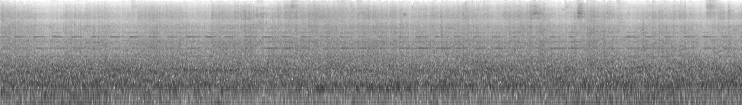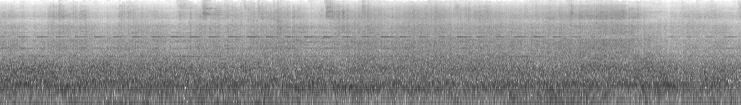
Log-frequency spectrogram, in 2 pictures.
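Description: Loaded autorack freight cars rolling past close by: a steady, loud rumble of steel wheels on rail, with clickety-clack from the rail joints and a thin, steady high ring running through it.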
